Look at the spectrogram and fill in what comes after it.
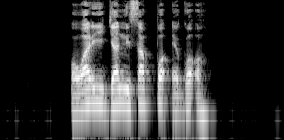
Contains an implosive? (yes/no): no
